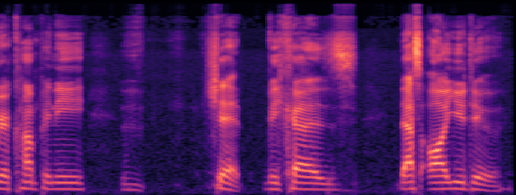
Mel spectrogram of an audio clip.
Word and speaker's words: Schiit: It's called a shit. Okay, it's spelled SCHIIT.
